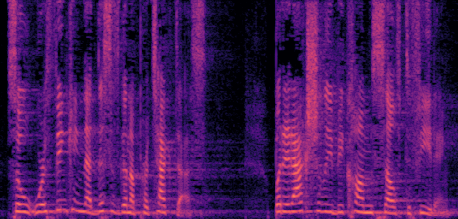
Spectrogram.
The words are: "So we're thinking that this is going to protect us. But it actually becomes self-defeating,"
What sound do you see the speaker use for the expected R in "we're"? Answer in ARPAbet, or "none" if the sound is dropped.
R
